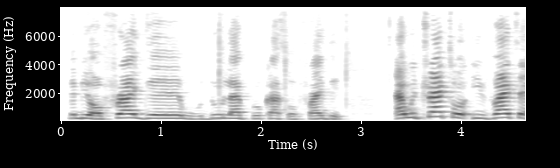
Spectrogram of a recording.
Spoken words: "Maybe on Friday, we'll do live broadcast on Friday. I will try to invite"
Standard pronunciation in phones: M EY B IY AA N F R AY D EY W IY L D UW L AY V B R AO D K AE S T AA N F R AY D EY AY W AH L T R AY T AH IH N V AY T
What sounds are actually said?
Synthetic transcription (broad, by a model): M EY B IY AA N F R AY D EY W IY W D UW L AY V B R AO K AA S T AA N F R AY D EY AY W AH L T R AY T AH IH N V AY T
